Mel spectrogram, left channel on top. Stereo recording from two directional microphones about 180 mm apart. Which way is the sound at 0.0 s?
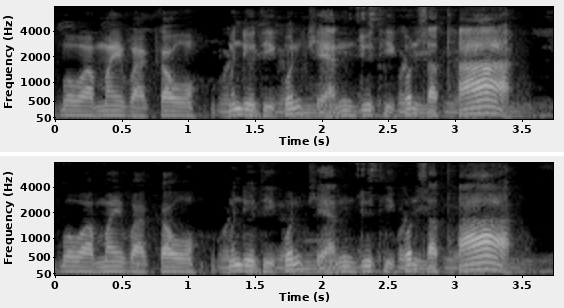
5° right (ahead or behind).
